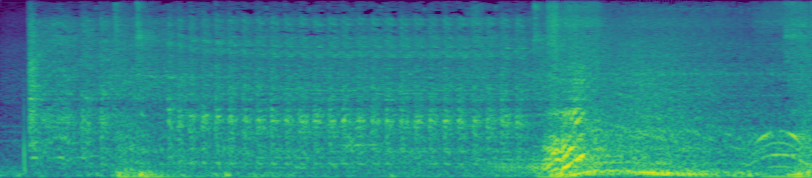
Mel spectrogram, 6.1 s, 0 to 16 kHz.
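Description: Jeep Grand Cherokee Trackhawk's supercharged 6.2-litre Hemi V8, fitted with a smaller supercharger pulley and an E85 tune, cranking on the starter with an even pulsing for about four seconds, then catching and flaring up with a rising supercharger whine and a deep rumble.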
